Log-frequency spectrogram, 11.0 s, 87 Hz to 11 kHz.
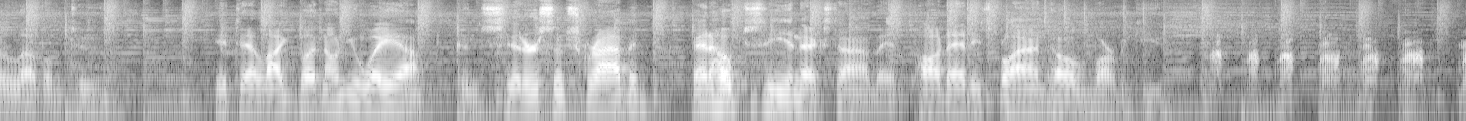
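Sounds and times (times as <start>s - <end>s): background music: 0.0s - 11.0s
pig grunting: 9.0s - 11.0s.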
